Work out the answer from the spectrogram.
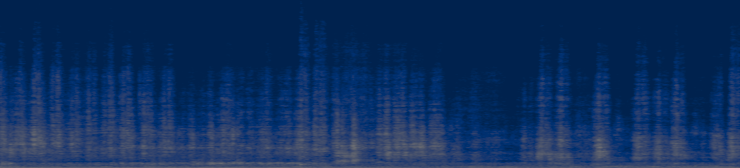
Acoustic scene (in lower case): restroom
